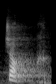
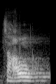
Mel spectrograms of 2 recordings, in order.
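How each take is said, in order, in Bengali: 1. L নীরব, সোজা K-তে চলে যায়। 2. L ধ্বনিটি K-এর আগে উচ্চারিত হয়। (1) "উচ্চারণ কিন্তু চক" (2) "এরকম না"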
